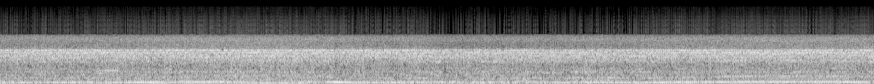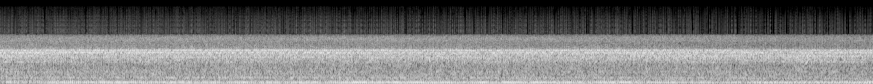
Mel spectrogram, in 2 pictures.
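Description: Land Rover engine running as it drives off-road, its note rising twice with the throttle, under a loud steady hiss.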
